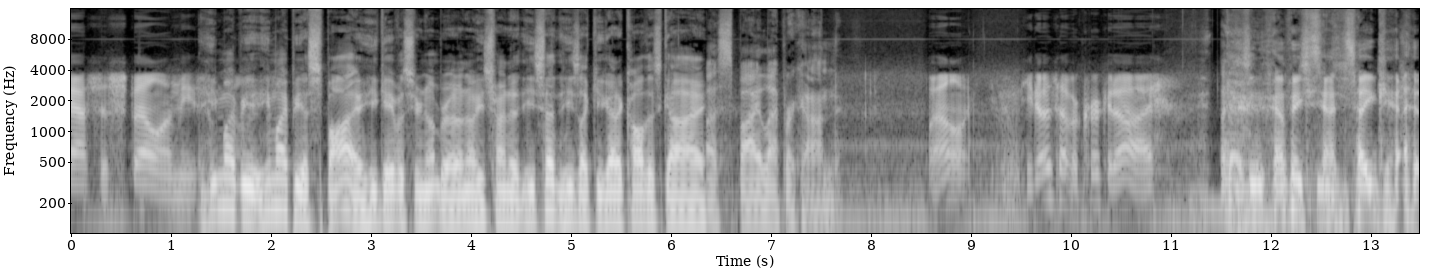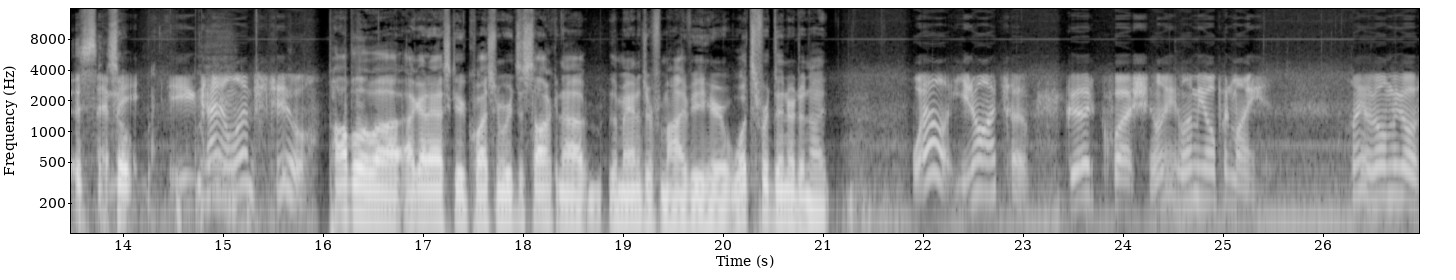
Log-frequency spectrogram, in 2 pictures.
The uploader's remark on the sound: dial up a random number live on the air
